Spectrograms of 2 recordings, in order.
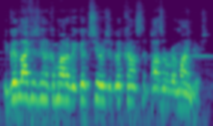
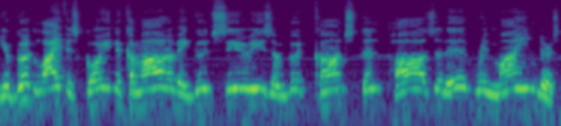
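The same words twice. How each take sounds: First: Rushed and quick; fast. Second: Very slow, each word drawn out; slow motion. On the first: Coach replaying his motto for viewers, very fast. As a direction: rattle it off fast like a rewind. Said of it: "go faster now". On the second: Coach repeating his motto to viewers, slowly. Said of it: "I'll say it in slow motion". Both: Shown as a demonstration.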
